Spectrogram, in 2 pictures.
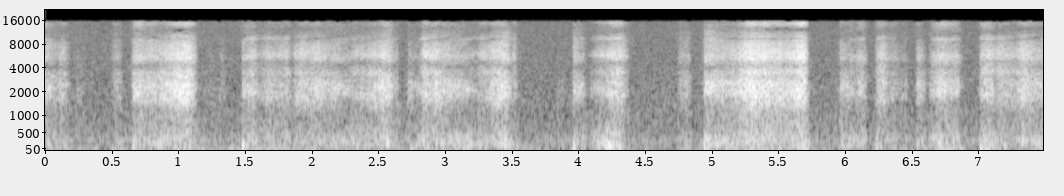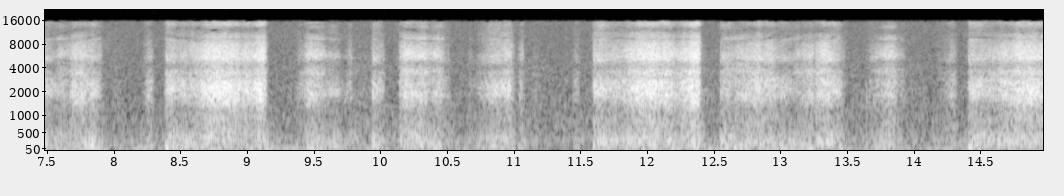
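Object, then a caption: Graphite pencil on thick textured paper. A wooden graphite pencil, held in the fingers, writes characters on a thick, textured, lined page in a bound notebook. Bright, dry scratching strokes come in short bursts separated by brief pauses as each stroke is drawn across the paper.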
